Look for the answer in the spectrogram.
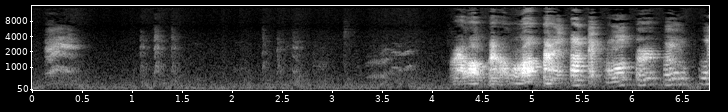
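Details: African grey parrot, a one-year-old male who has just begun to talk, his voice still scratchy; a brief raspy note, quiet faint sounds, then a loud burst of rough, scratchy, speech-like syllables.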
